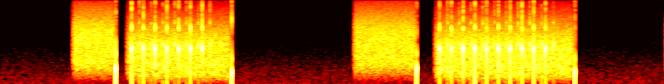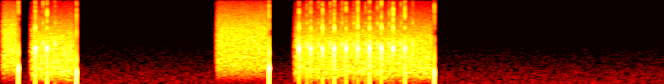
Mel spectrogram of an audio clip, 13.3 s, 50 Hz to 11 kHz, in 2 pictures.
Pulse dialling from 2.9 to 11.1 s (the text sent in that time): 0 2 0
